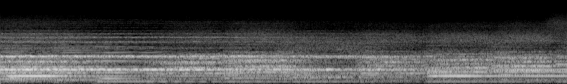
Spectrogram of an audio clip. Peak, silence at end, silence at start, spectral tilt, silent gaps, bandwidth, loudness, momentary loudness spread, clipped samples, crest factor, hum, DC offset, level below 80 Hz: -2 dBFS; 0 s; 0 s; -6 dB/octave; none; 9.6 kHz; -17 LUFS; 10 LU; under 0.1%; 16 dB; none; under 0.1%; -60 dBFS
